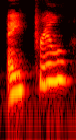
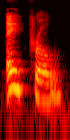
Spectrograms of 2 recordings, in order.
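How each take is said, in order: First: The last vowel is a full, clear vowel. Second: The last vowel is a weak schwa sound. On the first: The speaker calls it wrong. "it's not April" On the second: The speaker calls it right. "it's April"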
